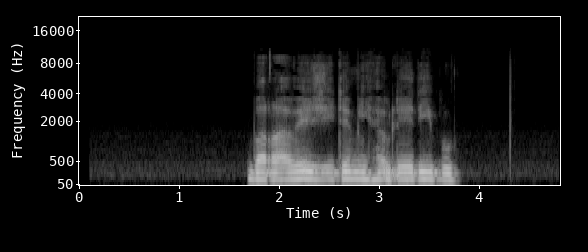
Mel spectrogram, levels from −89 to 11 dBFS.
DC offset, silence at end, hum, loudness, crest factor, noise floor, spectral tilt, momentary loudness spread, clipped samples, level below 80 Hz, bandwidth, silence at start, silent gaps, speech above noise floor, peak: under 0.1%; 1.05 s; none; -21 LUFS; 16 dB; -67 dBFS; -9 dB/octave; 7 LU; under 0.1%; -60 dBFS; 9.4 kHz; 1.7 s; none; 47 dB; -6 dBFS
